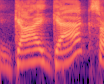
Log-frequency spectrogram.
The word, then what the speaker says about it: Gygax: Is it Gary Gygax, or how do you pronounce it? – As far as I know, that is correct.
